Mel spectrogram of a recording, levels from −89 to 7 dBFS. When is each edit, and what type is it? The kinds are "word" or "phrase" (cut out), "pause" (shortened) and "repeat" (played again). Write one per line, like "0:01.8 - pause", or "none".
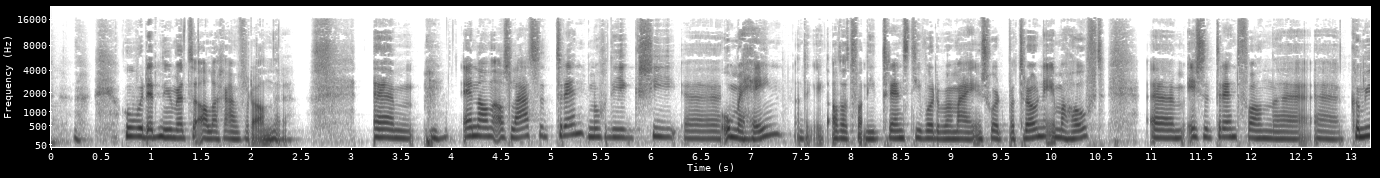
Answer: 0:05.3 - word
0:06.7 - word
0:07.7 - word
0:08.1 - word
